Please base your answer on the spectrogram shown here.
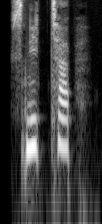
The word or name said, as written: snittap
